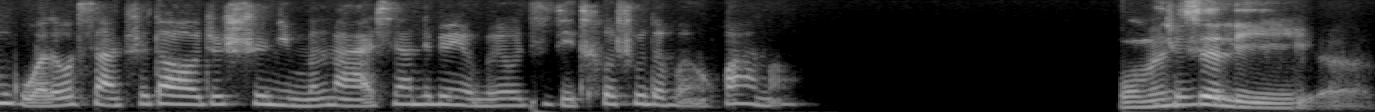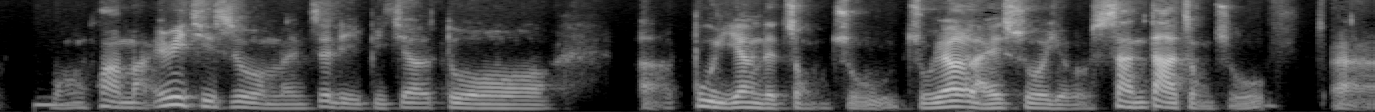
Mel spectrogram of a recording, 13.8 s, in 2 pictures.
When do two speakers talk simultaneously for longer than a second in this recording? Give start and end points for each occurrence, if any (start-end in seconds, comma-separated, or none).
none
